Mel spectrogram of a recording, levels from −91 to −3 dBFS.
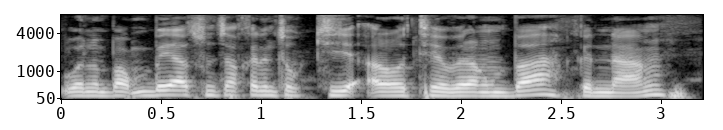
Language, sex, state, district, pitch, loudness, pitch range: Garo, male, Meghalaya, South Garo Hills, 140 Hz, -15 LUFS, 135-155 Hz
